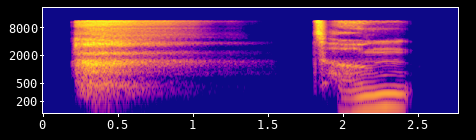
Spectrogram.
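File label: "ceng2", Chinese; HSK; HSK3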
